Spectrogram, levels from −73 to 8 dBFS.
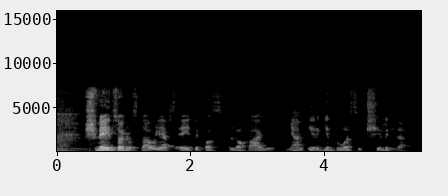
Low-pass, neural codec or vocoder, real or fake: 7.2 kHz; codec, 16 kHz, 8 kbps, FreqCodec, larger model; fake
